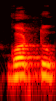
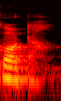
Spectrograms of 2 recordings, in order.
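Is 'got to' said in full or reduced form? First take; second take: full; reduced. First: Both words are said in full, separately. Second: The words blend into one short word.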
